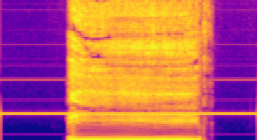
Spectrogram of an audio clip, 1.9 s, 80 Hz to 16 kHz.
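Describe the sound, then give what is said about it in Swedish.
A thin, steady high-pitched ringing tone, like the tinnitus beep heard after playing music at maximum volume on an MP3 player, runs unbroken through the whole stretch, while a louder, lower, buzzy beep cuts in over it for about one second in the middle. “När jag kom hem sen så hörde jag det där ökända pipet man hör då.”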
